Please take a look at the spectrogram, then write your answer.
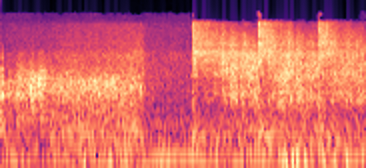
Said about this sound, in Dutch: Op een nacht volle ploffing, Ontploffingen, vuurgevecht op de stelling van de Hollanders.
